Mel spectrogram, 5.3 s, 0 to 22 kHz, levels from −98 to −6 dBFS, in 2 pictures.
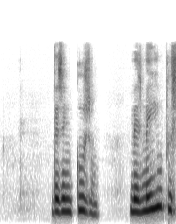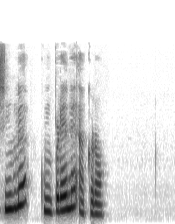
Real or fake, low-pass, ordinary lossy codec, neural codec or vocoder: fake; 9.9 kHz; AAC, 48 kbps; autoencoder, 22.05 kHz, a latent of 192 numbers a frame, VITS, trained on one speaker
